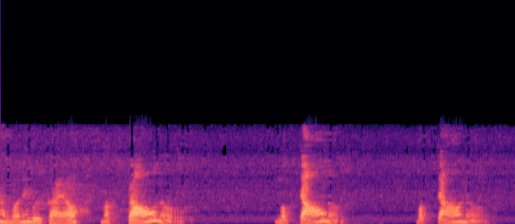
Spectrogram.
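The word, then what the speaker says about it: McDonald's: 맥도날드, 맥도날드가 아니라 막 굉장히 작게 해요. 액센 도에 강하게 주고요. 날드 작게 합니다. 연결해서 한번 해볼까요? 맥도날드, 맥도날드, 맥도날드.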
